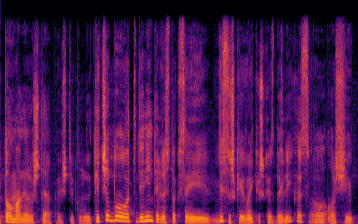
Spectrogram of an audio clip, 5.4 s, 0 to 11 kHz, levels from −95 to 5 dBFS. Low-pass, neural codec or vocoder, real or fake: 9.9 kHz; codec, 44.1 kHz, 3.4 kbps, Pupu-Codec; fake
